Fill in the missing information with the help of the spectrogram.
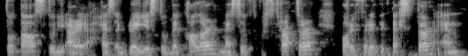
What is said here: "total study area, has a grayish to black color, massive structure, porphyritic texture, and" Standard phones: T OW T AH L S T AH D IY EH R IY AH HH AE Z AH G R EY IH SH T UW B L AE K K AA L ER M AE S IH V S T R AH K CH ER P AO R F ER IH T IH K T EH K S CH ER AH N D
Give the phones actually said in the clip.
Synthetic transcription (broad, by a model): T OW T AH L S T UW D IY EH R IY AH HH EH S AH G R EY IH S T UW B EH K K AA L ER M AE S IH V S T R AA K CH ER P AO R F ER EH T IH K T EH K S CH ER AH N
